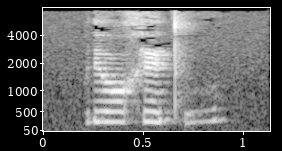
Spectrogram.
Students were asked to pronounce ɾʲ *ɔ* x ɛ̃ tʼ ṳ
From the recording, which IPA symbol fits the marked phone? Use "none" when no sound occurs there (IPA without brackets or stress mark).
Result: ɔ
